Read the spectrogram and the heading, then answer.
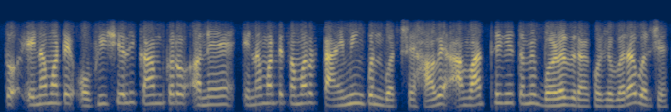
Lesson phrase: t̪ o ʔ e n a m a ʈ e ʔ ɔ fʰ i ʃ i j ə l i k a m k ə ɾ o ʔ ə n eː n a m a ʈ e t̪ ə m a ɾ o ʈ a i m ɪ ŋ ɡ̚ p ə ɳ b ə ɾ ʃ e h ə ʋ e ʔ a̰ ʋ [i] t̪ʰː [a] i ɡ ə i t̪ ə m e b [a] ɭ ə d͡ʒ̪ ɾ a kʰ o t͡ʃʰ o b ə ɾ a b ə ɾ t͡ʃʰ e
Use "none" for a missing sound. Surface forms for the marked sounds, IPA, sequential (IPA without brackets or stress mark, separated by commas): a, ə, ə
